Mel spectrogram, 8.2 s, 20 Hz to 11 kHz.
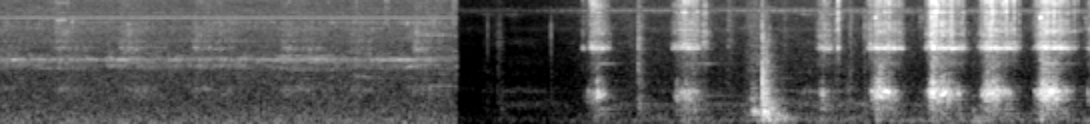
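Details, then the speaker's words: Failed water pump from a 1990 Toyota Pickup 3VZE V6 at 200,000 miles, removed and turned by hand on a silent bench. It gives a gritty clicking rattle in bursts, a couple per second, from a worn bearing. "Yep, that's a bad water pump."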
